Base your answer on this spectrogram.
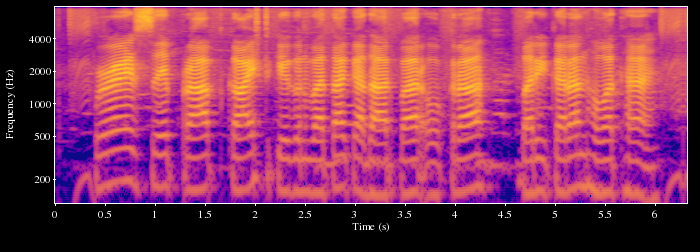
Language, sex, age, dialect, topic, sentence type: Magahi, male, 25-30, Central/Standard, banking, statement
